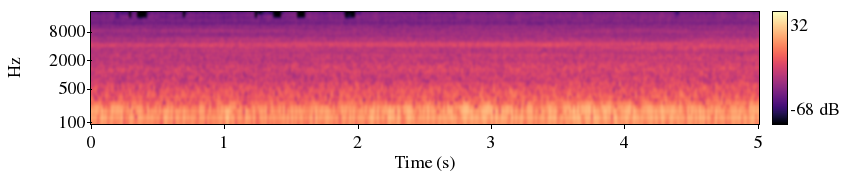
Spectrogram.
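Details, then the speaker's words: Ford Lightning SVT supercharged V8, cold idle about 5 minutes after supercharger work: steady low idle with soft airy intake suction hiss, no grinding from the blower, no leaks, intercooler pump flowing; normal. "There's no noise coming from the blower, so I was worried about that. I was thinking, I don't know, my first time messing with a blower, so I didn't know if I messed something up. But no grinding. You can hear the intake sucking."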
